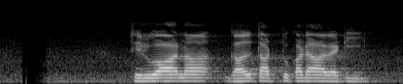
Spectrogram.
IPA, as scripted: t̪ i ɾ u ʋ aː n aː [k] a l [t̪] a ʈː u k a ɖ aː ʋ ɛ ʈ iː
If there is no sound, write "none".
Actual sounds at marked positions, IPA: ɡ, t̪

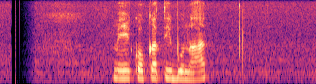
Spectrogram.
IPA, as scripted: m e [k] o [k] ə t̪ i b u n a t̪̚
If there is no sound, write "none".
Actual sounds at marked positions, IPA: k, k

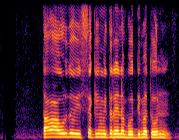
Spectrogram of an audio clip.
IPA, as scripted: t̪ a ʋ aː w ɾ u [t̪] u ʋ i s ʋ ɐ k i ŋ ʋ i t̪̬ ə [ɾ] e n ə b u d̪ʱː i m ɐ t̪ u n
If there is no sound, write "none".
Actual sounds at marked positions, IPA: d̪, ɾ

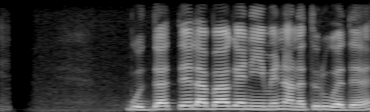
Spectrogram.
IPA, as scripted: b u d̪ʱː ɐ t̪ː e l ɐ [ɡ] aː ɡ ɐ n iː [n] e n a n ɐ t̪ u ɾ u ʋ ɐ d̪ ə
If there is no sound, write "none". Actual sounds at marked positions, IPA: b, m

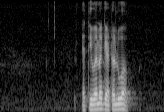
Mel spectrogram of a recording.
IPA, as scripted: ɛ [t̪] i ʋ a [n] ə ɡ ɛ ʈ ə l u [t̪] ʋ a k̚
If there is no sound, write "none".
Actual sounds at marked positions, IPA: t̪, n, none

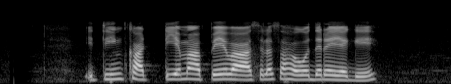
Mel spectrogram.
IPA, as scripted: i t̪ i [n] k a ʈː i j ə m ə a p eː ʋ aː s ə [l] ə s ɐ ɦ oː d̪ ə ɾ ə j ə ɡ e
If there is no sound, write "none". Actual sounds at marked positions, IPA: ŋ, l

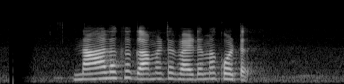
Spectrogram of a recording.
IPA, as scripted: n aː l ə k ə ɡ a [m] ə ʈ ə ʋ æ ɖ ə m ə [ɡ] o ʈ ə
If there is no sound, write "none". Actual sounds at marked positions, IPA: m, k

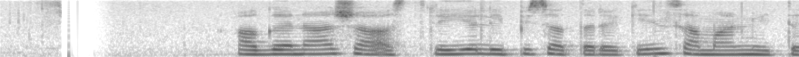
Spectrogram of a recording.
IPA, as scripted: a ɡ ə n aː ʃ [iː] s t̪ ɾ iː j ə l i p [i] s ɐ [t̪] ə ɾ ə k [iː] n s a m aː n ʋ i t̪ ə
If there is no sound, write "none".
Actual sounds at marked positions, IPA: aː, i, t̪, i

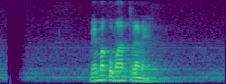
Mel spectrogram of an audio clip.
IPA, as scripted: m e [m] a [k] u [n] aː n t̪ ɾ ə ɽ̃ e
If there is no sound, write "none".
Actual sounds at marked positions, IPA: m, k, m

